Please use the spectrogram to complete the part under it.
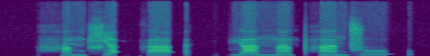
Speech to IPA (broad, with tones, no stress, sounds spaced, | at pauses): h ã˦ m ɕ a˦ ʔ k a˦ ʔ | p j a˦ n̪ ã˥˧ pʰ ã˦ d͡z o˨ ʔ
